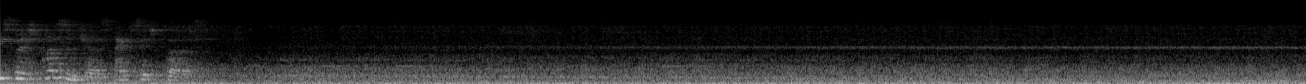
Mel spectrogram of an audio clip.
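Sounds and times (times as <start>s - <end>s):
train rumble in tunnel: 0.0s - 13.0s.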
